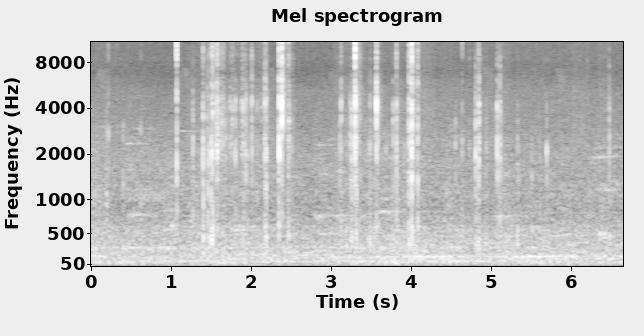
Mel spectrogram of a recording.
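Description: Paper rustling in a string of short, sharp crinkles and crackles as the test kit's folded instruction leaflet is handled. The crackles start about a second in and die away about five seconds in.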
